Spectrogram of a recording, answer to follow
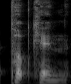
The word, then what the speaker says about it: Pupkin: Like when he goes up to the office and he says it's Pupkin, Pupkin. It's often misspelled or mispronounced.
